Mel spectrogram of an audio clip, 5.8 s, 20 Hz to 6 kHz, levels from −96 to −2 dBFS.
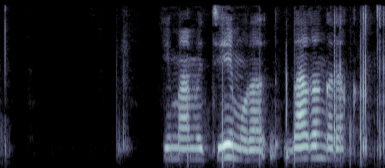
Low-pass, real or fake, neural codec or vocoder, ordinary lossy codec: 5.4 kHz; fake; vocoder, 24 kHz, 100 mel bands, Vocos; MP3, 48 kbps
